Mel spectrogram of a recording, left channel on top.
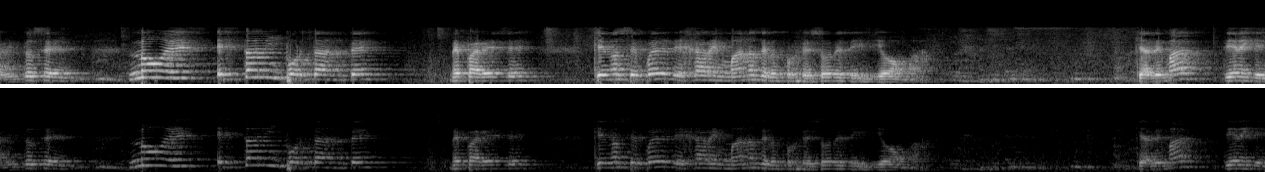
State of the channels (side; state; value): right; quieter; 20.3 dB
